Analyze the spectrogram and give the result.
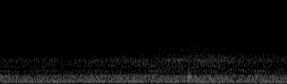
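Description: A video game stock car engine, a number 9 Napa Auto Parts Chevrolet (basically a Chase Elliott car) in the NASCAR Roblox Cup Series on Roblox, drones steadily at a constant pitch for a few seconds, a continuous low, rumbling roar with no talking over it.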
